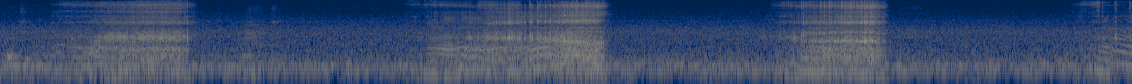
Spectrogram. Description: Cousin passed out from the club snoring like a grey hound bus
